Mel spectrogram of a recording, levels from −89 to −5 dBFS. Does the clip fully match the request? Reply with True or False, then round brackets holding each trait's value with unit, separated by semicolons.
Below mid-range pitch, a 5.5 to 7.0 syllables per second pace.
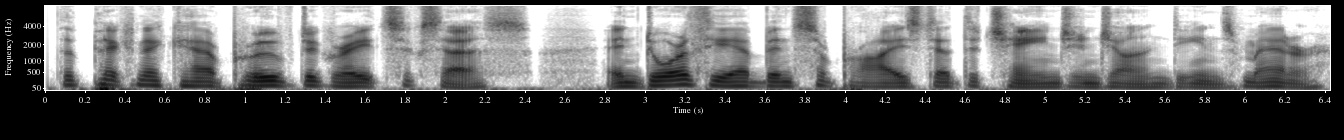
False (95 Hz; 4.8 syllables/s)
